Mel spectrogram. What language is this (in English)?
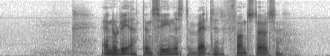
Danish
